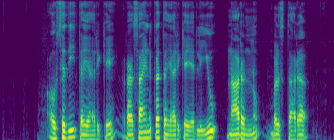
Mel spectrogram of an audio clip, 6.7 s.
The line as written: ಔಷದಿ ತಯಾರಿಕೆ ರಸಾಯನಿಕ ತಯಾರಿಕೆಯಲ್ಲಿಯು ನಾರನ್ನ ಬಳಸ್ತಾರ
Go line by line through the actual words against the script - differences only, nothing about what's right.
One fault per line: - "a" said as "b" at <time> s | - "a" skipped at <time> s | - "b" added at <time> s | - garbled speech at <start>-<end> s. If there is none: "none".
none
